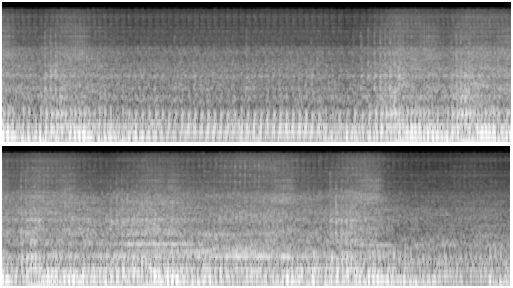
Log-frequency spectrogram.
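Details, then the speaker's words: Motorcycle engine after repair, parts washed and refitted: steady, even low engine note with no knocking or rattling; running smoothly and quietly, normal. "आप माशाल्लाह देख सकते हैं engine का sound ज़बरदस्त हो गया।"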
